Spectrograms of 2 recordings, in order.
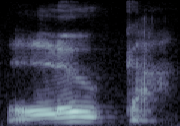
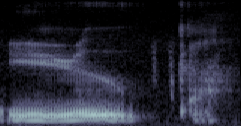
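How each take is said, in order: First: Said in the usual way. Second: Very low booming call; deep voice. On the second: Pretend. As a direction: drop it way down low. Deep voice into fan.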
